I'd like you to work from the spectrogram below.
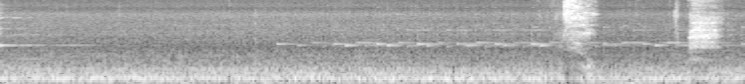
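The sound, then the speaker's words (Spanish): A sharp sneeze bursts out over a steady low rumbling hum, followed a moment later by a second, shorter burst of breath or sneeze. “¡Ay, voy a estornudar!”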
